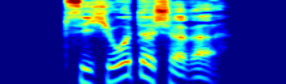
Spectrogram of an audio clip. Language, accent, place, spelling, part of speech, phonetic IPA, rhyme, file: German, Germany, Berlin, psychotischere, adjective, [psyˈçoːtɪʃəʁə], -oːtɪʃəʁə, De-psychotischere.ogg
- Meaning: inflection of psychotisch: 1. strong/mixed nominative/accusative feminine singular comparative degree 2. strong nominative/accusative plural comparative degree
